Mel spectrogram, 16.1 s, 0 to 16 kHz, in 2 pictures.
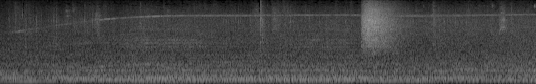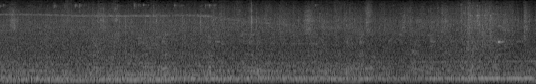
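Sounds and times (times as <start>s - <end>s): bus diesel engine pulling away: 0.0s - 16.0s
air brake hiss: 5.4s - 6.1s.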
